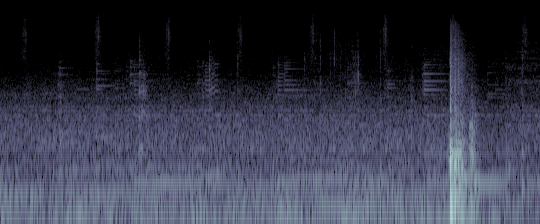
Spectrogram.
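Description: A heavy glass beer mug set down on a wooden table near the end, one sharp clunk, over soft background music.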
